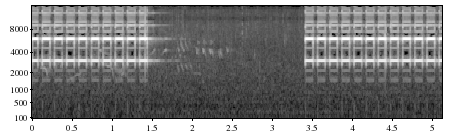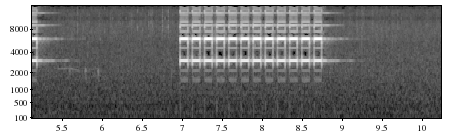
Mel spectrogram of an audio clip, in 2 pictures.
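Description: Electronic alarm clock beeping: rapid high-pitched beeps in three bursts of a little under two seconds each, about three and a half seconds apart, the alarm going off to wake a sleeper.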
